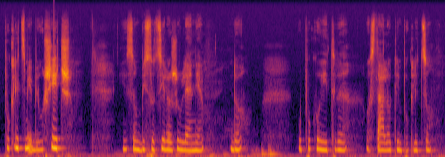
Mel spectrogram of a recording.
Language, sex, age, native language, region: Slovenian, female, 60+, Slovenian, Gorenjska region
